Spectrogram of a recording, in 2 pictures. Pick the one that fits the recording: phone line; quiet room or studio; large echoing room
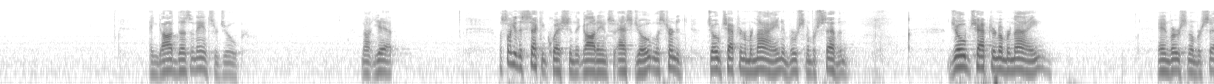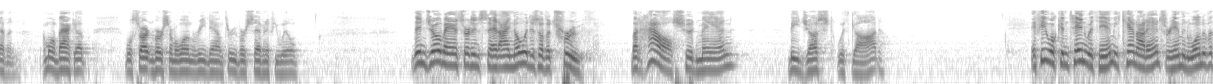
large echoing room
